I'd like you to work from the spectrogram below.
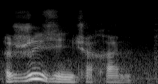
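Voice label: "Lifechakan", pronunciations; Fourth Way; Beelzebub pronounciations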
